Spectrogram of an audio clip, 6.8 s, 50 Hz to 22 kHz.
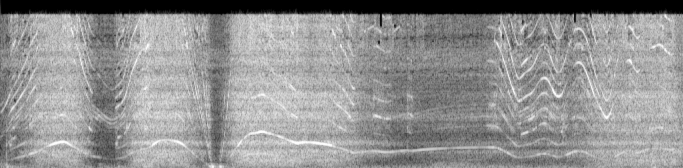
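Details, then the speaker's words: High-speed dental handpiece cutting tooth #18 (lower molar) on a typodont in a simulation lab during gold onlay preparation, defining a mesially moved buccal groove: high-pitched drill whine rising and falling with suction hiss. "but we do need to define this new buccal groove that's now kind of moved mesially a little bit and a little bit more here"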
